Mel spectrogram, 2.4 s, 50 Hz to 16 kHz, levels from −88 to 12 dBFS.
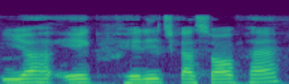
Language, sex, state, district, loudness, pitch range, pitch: Hindi, male, Jharkhand, Palamu, -16 LUFS, 140-155 Hz, 150 Hz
